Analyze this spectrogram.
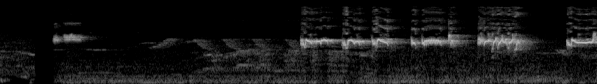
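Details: Orange-headed thrush singing in a lure recording: one brief high note, then a quiet gap, then a string of loud, piercing, steady notes at one high pitch, each lasting about half a second and separated by short pauses.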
